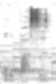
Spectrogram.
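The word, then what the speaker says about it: opus: で、この OP って何かって言ったら、オーパスって読みまして、作品番号のことなんですね。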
